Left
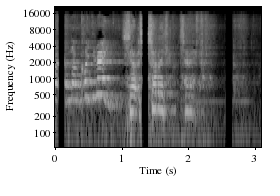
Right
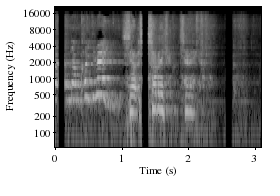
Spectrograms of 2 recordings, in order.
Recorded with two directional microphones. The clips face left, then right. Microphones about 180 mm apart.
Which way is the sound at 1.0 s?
5° right (ahead or behind).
